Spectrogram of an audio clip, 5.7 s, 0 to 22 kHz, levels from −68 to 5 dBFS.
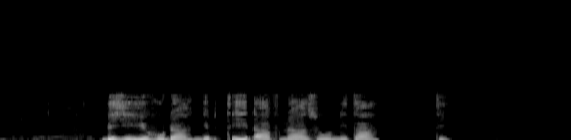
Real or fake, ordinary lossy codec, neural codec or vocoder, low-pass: real; AAC, 48 kbps; none; 7.2 kHz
